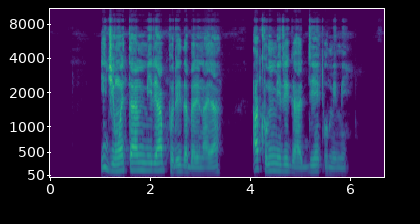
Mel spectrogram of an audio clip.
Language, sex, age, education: Igbo, male, 30-45, tertiary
